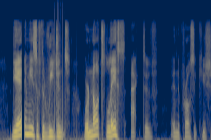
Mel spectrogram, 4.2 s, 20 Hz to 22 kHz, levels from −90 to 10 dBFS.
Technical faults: digital broadcast dropout; processor overload crackle; sudden gain jump

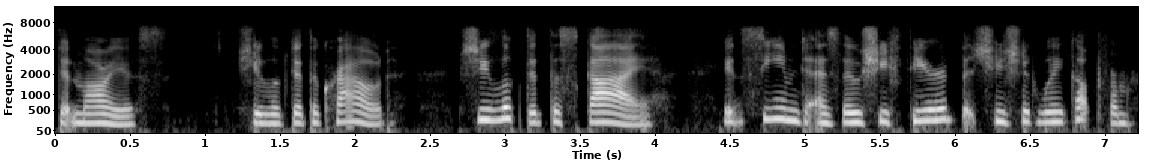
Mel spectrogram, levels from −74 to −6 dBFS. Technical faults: AMR rate drop

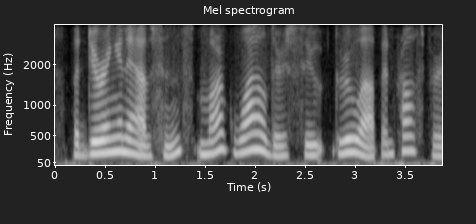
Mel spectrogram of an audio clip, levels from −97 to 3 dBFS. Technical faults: none

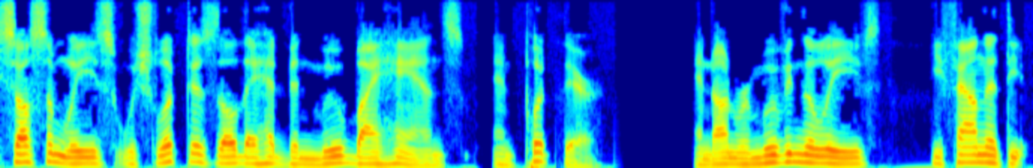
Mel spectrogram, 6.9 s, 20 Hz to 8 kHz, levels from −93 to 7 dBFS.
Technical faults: burst of packet loss; long network dropout; comfort noise in place of the background

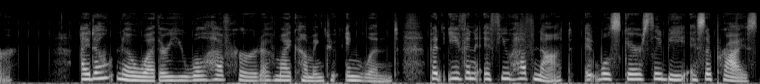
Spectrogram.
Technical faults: Wi-Fi interference

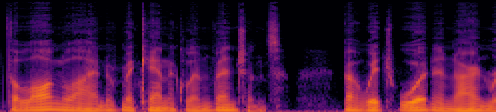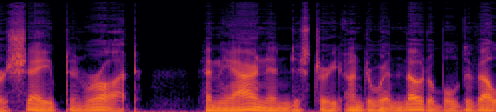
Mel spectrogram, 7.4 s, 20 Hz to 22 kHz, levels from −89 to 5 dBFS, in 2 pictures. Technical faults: crude rate conversion

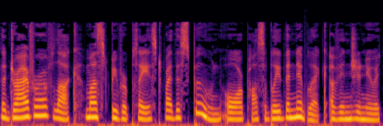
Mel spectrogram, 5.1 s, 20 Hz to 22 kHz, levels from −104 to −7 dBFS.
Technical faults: corrupt frame decoded

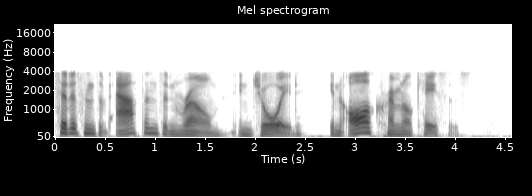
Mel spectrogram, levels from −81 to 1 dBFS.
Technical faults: none

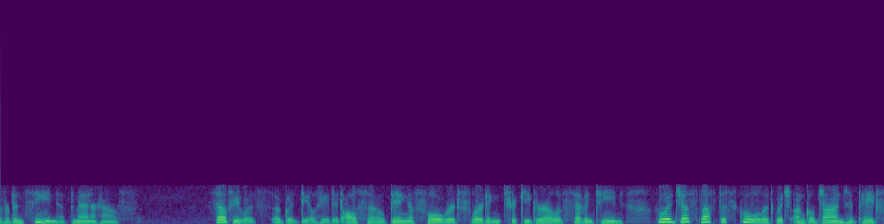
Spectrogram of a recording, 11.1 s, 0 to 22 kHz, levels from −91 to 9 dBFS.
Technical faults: GSM full-rate codec

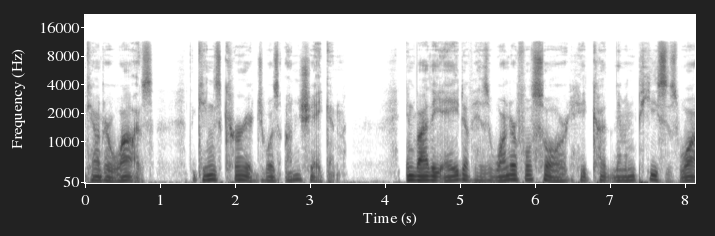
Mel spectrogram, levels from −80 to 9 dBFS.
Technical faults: none

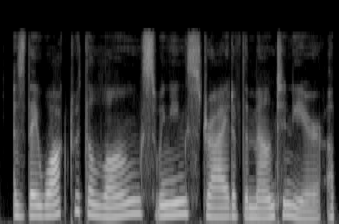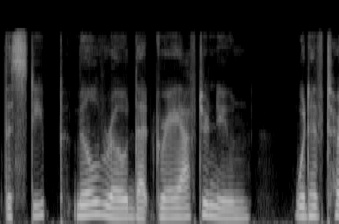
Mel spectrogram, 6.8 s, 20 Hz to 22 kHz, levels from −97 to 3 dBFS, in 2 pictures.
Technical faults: none

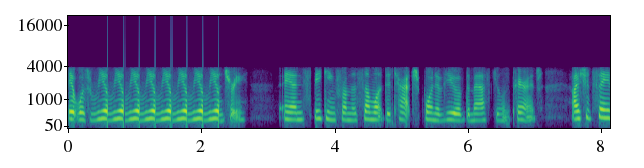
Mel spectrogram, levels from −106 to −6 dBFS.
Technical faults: CD stuck on one turn; VoIP packet loss concealed by the speech codec

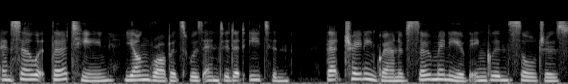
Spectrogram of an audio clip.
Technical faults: none

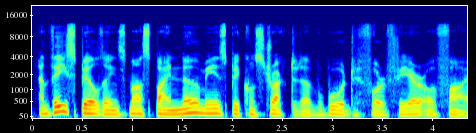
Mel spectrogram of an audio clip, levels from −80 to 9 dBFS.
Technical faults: lost packet rebuilt from error correction

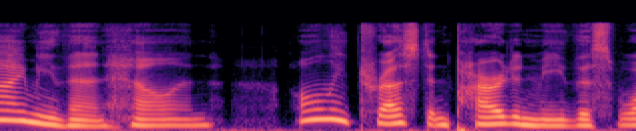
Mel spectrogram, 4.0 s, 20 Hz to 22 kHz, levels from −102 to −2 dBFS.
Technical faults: none

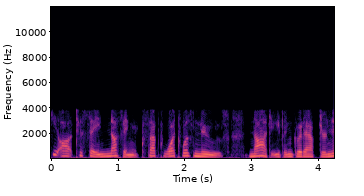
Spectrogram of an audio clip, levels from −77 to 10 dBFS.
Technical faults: GSM full-rate codec

